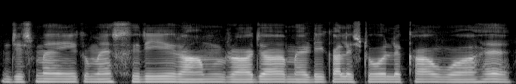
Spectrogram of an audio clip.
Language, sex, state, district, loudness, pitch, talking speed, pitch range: Hindi, male, Uttar Pradesh, Lalitpur, -18 LUFS, 120 Hz, 125 wpm, 115-125 Hz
